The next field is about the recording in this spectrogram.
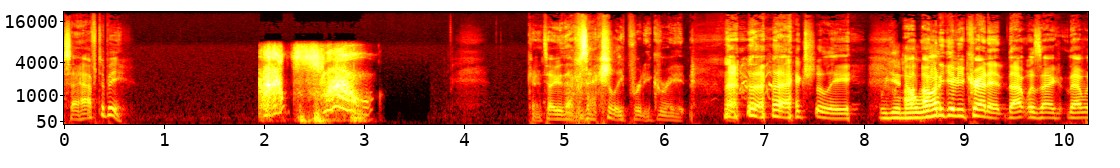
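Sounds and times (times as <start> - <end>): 
speech: 0.0 - 0.7, 2.3 - 3.2, 4.6 - 10.2
voice imitating a cartoon duck sneezing: 2.0 - 3.1
laughter: 4.9 - 10.2.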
